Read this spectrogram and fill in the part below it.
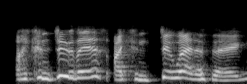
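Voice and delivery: acted, high, loud, drawn-out rallying shout. Retelling shouting affirmations from the wall during a birth: imitating own past shout.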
